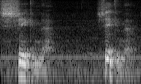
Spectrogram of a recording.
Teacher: when a word ends in ing and is followed with a word that begins with th, the G, the T, and the H disappear. All three of those letters disappear.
